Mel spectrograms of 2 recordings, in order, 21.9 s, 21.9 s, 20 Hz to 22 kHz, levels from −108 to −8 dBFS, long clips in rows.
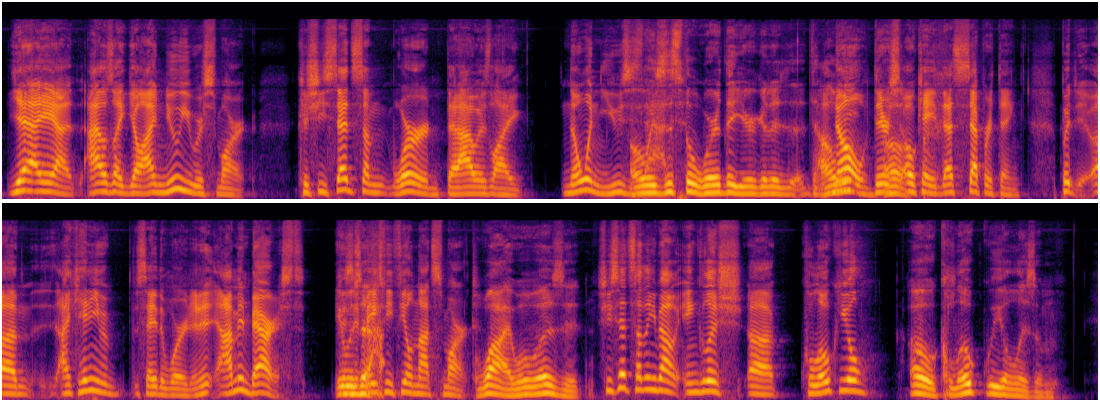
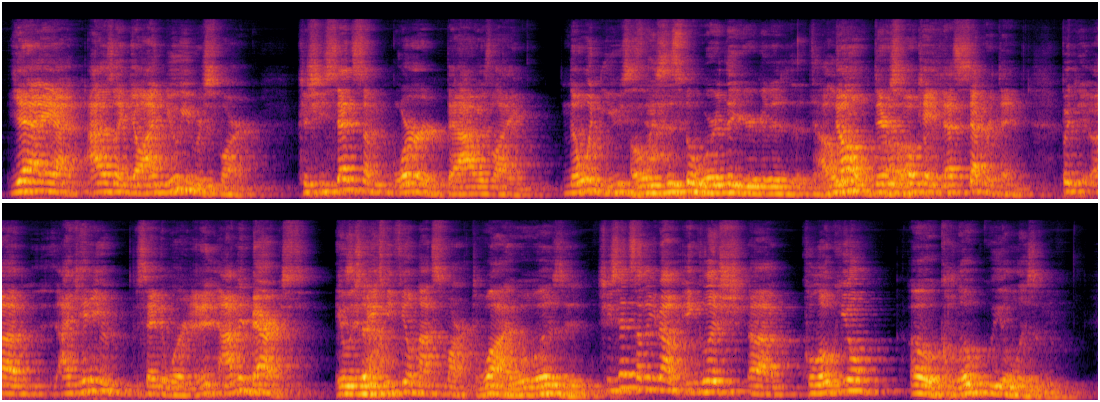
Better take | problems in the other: first | off-mic speech; somewhat distant // room echo; noticeable; dies away in 0.6 s

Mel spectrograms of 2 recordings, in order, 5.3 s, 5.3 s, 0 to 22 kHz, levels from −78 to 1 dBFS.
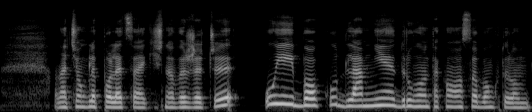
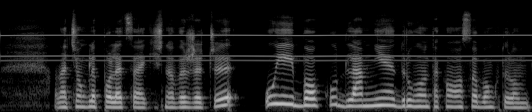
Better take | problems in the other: first | high-pitched whine; loud; throughout; 6 kHz, 8 dB below the speech

